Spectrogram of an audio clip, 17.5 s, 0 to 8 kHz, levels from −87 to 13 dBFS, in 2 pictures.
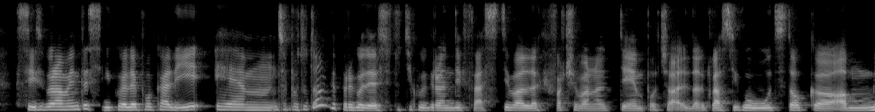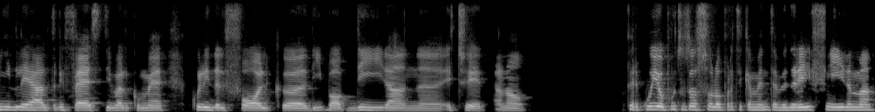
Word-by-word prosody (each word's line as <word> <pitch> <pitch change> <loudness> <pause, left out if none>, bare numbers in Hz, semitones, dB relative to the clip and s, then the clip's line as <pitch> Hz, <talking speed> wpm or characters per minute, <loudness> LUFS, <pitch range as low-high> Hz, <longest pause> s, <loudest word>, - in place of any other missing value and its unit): Sì, 195 -2 -1
sicuramente 210 +4 +1
sì, 190 -9 -5
quell'epoca 195 +2 +1
lì. 425 - -1
Ehm, 185 -3 -3
soprattutto 205 - -7
anche - - -3
per 185 -2 -2
godersi 160 -2 +1
tutti 185 0 -16
quei 175 -3 -4
grandi 165 -1 -2
festival 165 -1 -1
che 165 - -19
facevano 150 -3 -6
al 145 0 -9
tempo, 150 +1 -4
cioè 180 - -3
dal - - -4
classico 165 +2 -1
Woodstock, 165 +2 -1
a 150 0 +3
mille 185 +4 +2
altri 175 0 +3
festival 165 -1 +2
come 165 0 -3 0.2
quelli 185 -1 +3
del 170 -2 +1
folk 160 -2 +2
di 165 +3 -4
Bob 155 -2 0
Dylan, 165 -4 -1
eccetera 150 +1 -4
no. 155 -1 -4 0.9
Per 225 -5 0
cui 215 +1 +6
ho 210 - +8
potuto 215 0 0
solo 200 -1 +3
praticamente 195 -1 -2
vedere 185 0 +5
i 195 +2 +6
film. 195 -1 +2
175 Hz, 150 wpm, -24 LUFS, 160-195 Hz, 0.9 s, ho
